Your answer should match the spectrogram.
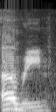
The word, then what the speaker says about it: Karen: It's pronounced Kareen.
